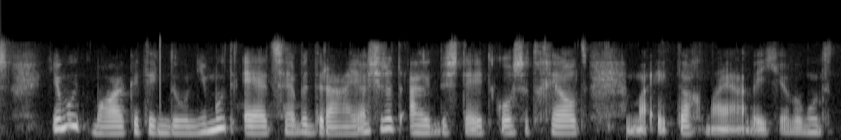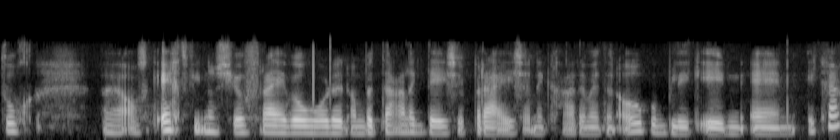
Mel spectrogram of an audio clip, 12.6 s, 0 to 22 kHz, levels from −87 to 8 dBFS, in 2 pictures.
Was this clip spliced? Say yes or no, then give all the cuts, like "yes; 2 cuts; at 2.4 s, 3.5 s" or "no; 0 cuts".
yes; 1 cut; at 4.7 s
